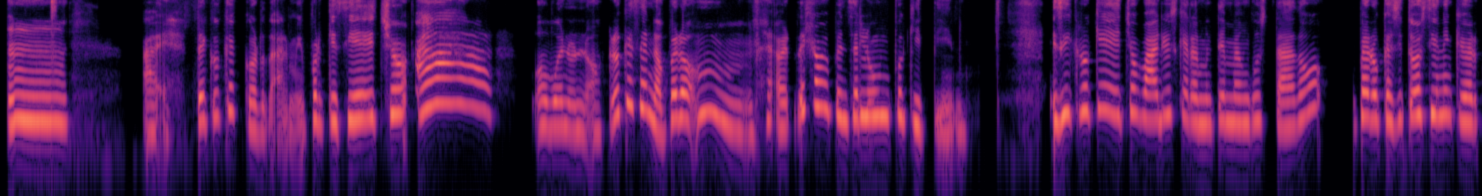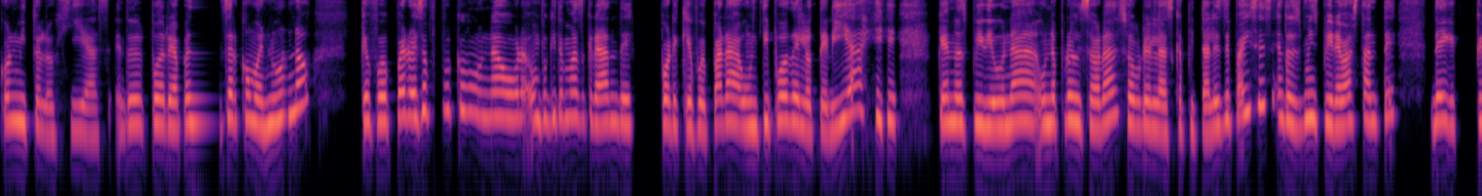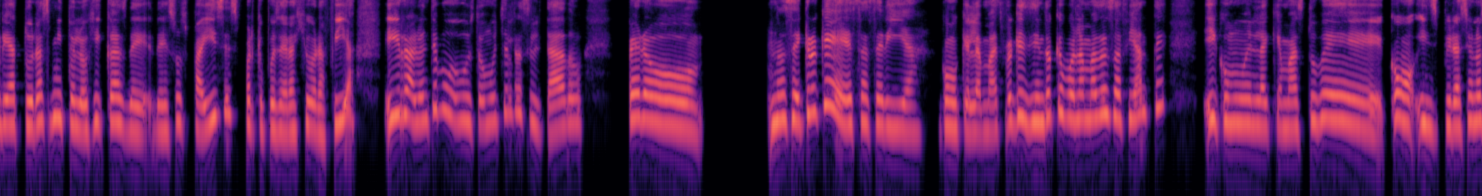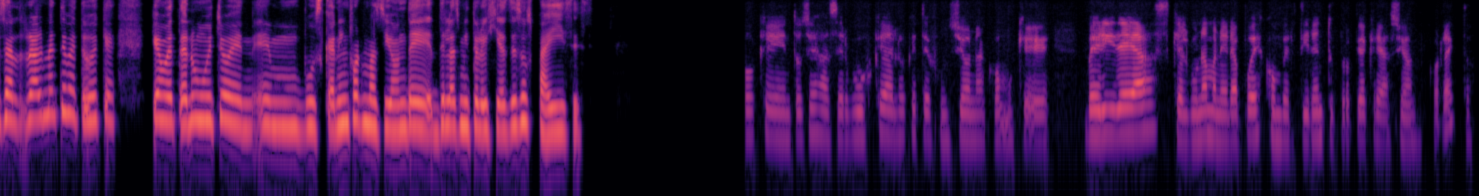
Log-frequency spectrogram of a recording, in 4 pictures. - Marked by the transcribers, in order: chuckle; distorted speech; chuckle; static
- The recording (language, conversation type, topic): Spanish, advice, ¿Cómo puedo cambiar mi espacio para estimular mi imaginación?
- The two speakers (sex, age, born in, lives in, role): female, 20-24, Mexico, Mexico, user; female, 30-34, Venezuela, United States, advisor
